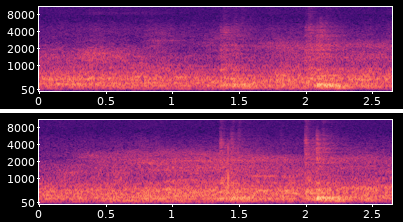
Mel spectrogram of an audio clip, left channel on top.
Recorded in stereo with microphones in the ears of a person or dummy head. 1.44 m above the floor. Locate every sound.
1.4 s a rattle: 85° right, 2.5 m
